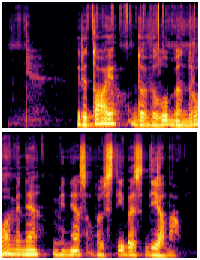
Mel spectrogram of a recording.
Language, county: Lithuanian, Kaunas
